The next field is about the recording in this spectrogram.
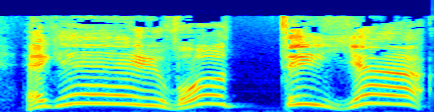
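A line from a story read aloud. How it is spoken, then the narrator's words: Shouting again. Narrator (Russian): опять закричал Ганс Чурбан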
